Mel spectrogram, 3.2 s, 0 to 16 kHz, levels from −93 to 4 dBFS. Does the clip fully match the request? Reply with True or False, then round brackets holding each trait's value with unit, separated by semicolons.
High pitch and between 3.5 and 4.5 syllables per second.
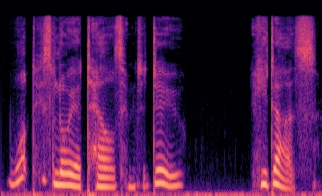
True (210 Hz; 4.2 syllables/s)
